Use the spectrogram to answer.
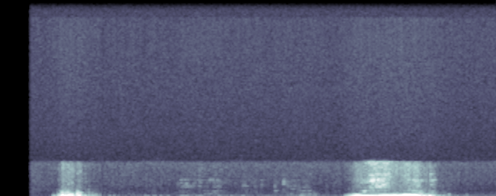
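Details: Awake dog making two loud, low, rattling snorts, a snoring-type noise on the breath. The owner says the recording distorts it and it sounds different in person.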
